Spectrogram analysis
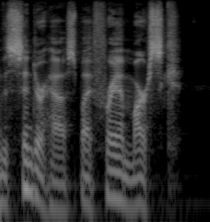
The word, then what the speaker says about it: Wilde: I believe I said Wilde-ski when we did the last book that we did by this author, which is at least according to the way the audiobook narrator pronounced it, not correct.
